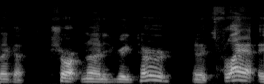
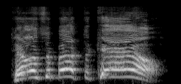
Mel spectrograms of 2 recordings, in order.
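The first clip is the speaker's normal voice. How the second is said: shrill, booming, very loud, high-pitched holler; 11 dB louder than usual. Telling a story, he recalls someone in the back hollering at him: retelling a holler. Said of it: "somebody in the back hollers".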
